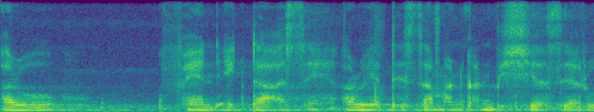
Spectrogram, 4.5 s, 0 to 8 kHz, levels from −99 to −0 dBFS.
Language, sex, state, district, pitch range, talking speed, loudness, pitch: Nagamese, female, Nagaland, Dimapur, 180-200 Hz, 150 wpm, -18 LUFS, 190 Hz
